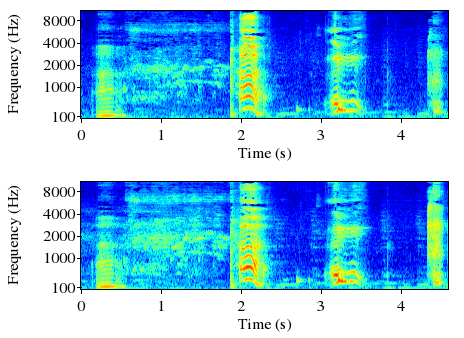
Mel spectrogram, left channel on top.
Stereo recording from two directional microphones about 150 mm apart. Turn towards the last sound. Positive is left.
turn(degrees=-25)  # may be behind; listen again after turning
